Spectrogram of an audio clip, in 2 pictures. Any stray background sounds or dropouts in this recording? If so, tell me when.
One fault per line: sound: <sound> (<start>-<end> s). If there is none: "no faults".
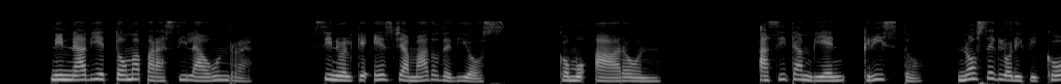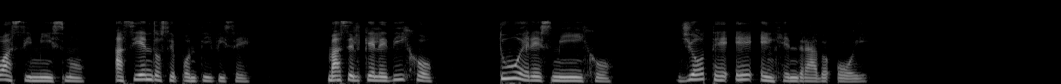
no faults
